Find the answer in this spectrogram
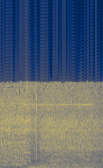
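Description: Lamborghini supercar engine revving, its pitch climbing sharply about half a second in and then holding high.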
